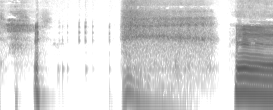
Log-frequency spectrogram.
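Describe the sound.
A person gives a long, drawn-out yawn, breathy with a low voiced groan, after a quick intake of breath. A voice starts loudly right as it ends.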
